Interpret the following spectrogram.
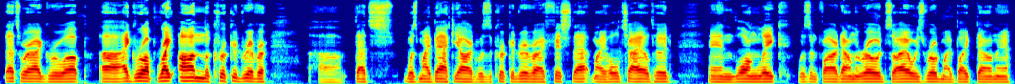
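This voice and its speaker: Dude hosting a fishing live stream, smooth clear voice, dry close sound, chatty and upbeat. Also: male voice, lowish voice, level tone, moderate pace, fairly bright tone, no echo. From Maine. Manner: upbeat, chatty, plugs sponsors. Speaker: host. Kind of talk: casual live-stream interview.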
